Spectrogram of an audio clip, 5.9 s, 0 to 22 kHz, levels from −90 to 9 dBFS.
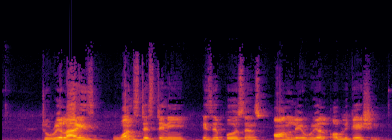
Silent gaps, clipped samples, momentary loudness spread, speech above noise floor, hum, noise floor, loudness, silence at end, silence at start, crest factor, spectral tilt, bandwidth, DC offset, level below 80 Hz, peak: none; under 0.1%; 15 LU; 34 dB; none; -51 dBFS; -17 LUFS; 0.2 s; 0.65 s; 18 dB; -4.5 dB/octave; 14 kHz; under 0.1%; -52 dBFS; 0 dBFS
